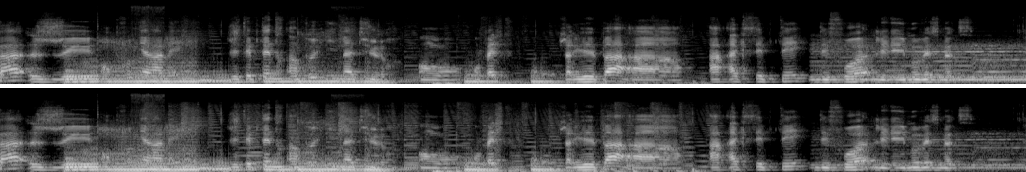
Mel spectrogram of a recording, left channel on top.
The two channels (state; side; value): normal; both; correlation 0.85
